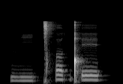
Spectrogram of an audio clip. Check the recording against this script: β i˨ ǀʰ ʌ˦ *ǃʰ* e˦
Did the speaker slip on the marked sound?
yes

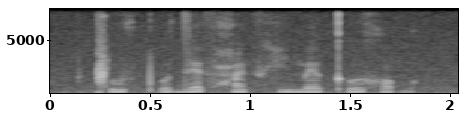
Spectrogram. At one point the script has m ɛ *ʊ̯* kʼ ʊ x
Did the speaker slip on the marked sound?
yes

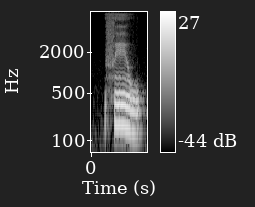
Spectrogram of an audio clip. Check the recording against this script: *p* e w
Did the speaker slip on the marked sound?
yes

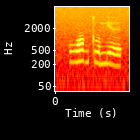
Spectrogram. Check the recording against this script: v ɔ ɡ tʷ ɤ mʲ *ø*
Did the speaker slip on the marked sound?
yes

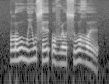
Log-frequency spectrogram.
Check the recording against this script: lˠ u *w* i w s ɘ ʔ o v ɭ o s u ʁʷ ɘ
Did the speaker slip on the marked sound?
no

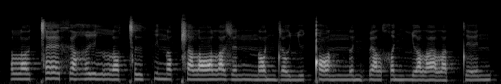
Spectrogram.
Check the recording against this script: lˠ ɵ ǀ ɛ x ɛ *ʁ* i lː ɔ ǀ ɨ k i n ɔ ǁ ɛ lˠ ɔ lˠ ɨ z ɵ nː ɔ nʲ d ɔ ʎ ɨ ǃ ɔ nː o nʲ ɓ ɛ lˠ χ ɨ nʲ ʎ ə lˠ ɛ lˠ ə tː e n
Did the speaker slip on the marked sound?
no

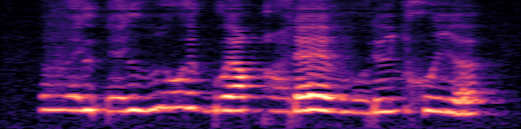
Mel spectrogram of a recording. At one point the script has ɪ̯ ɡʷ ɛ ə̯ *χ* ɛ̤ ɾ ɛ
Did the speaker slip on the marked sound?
yes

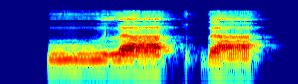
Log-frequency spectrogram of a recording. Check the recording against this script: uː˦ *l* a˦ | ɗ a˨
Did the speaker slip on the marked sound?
no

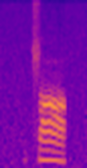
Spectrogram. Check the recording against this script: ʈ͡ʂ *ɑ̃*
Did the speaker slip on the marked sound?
yes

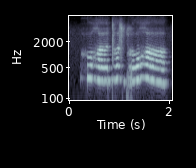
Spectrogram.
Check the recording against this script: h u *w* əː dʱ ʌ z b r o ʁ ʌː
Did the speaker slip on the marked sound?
yes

